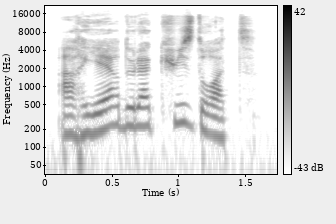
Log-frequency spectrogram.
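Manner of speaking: normal talking voice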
